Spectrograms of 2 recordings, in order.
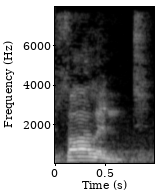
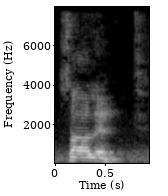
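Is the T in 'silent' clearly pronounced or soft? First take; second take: clear; clear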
